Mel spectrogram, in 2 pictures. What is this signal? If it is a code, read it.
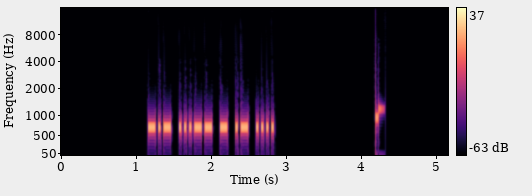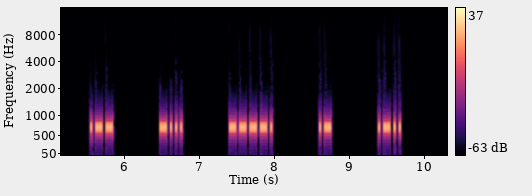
Morse code, heard as a keyed tone, about 36 wpm, spaced as for 18 wpm, 700 Hz. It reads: K3TAH WB9AL
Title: USA Call Signs - 5 Characters - 6x Character Spacing - 35wpm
